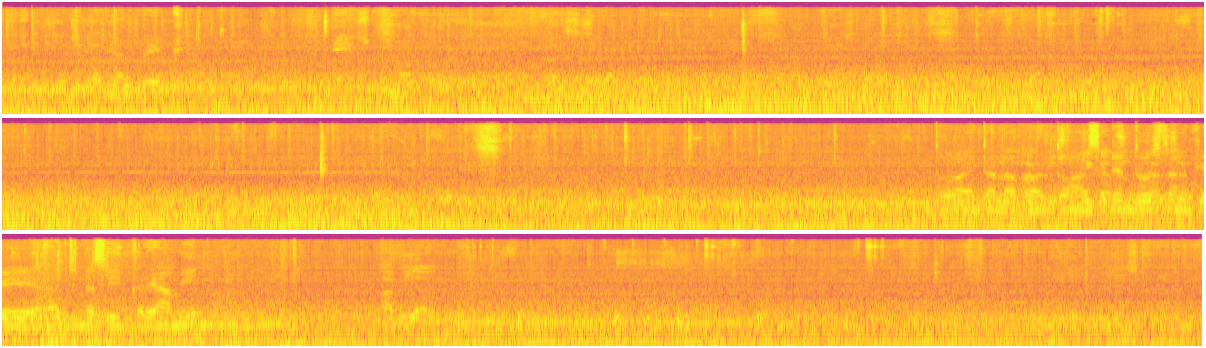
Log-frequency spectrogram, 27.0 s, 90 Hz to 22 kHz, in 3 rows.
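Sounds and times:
bus engine and tyres rumbling: 0.0 - 27.0.

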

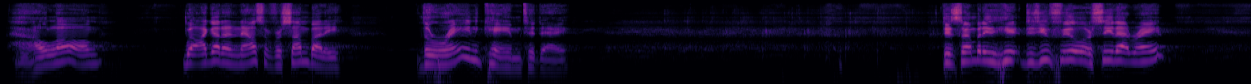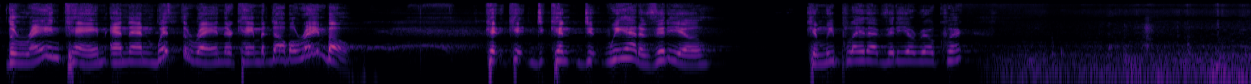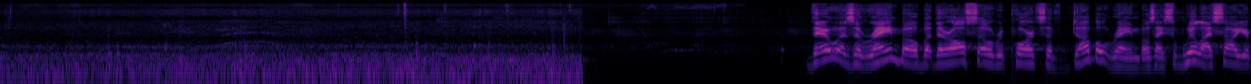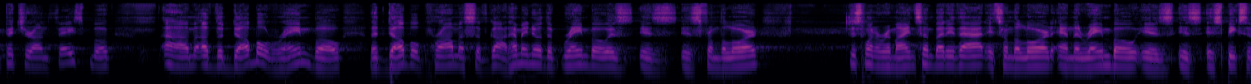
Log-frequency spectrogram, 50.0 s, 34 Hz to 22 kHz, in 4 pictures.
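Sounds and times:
car road noise: 22.4 - 30.9.

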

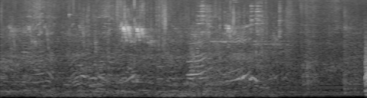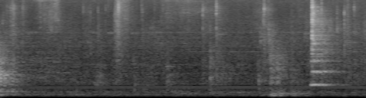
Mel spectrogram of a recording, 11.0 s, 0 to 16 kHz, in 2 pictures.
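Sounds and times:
distant voices calling: 0.0 - 4.8
steady background hum: 0.0 - 11.0.

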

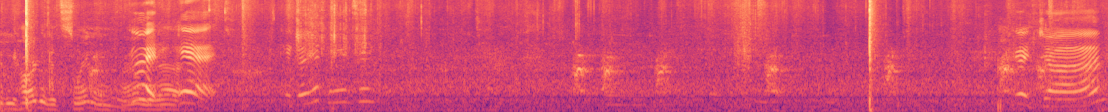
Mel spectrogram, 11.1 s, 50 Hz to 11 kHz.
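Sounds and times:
stick striking pinata: 0.2 - 0.5, 8.7 - 8.9.

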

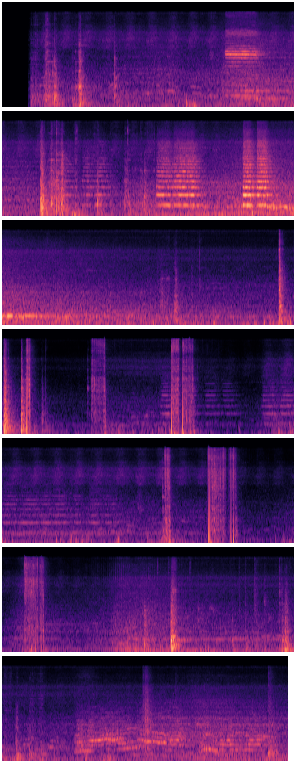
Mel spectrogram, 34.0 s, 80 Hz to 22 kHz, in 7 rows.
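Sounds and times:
vehicle horns honking: 3.6 - 10.1, 17.2 - 23.4
welding arc bursts: 16.0 - 16.4, 17.4 - 18.0, 22.1 - 23.5, 24.6 - 25.2.

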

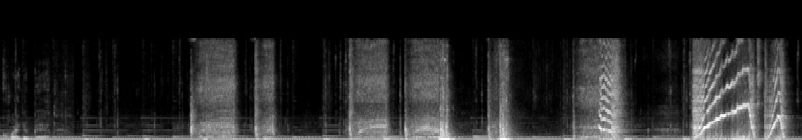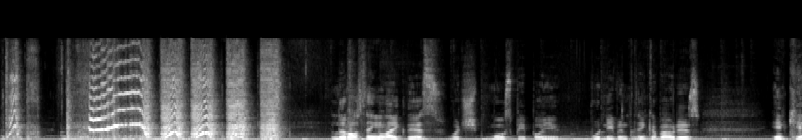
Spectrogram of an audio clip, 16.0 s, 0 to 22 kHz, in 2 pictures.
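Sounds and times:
background music: 0.0 - 16.0
cordless drill driving screws: 1.9 - 2.8, 3.4 - 10.9.

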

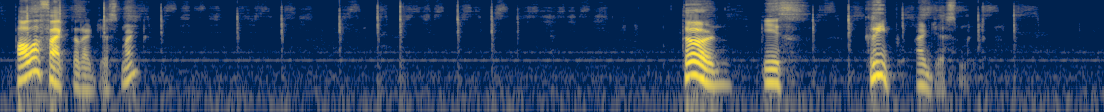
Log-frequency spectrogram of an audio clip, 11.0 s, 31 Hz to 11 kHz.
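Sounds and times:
faint steady hum: 0.0 - 11.0
chalk scratching on blackboard: 0.7 - 6.4, 7.1 - 10.4
man speaking: 8.7 - 9.6.

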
